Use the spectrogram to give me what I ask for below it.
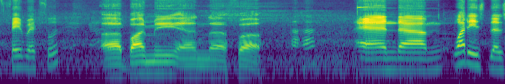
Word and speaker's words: phở: Pho.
